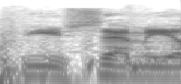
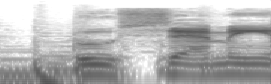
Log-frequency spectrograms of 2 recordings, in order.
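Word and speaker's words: Buscemi: And he stopped pronouncing it Busemi a long time ago and now it's Busi and that's that's just the way it is.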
